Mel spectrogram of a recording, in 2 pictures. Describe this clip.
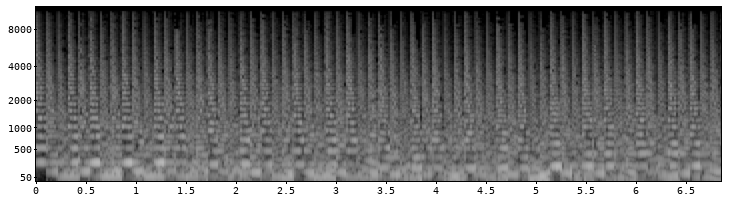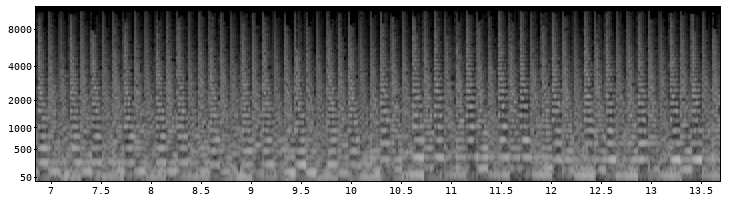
Nephlim bass 2
Longer version of nephlim bass.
